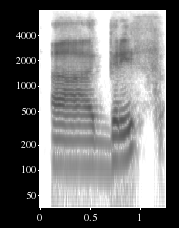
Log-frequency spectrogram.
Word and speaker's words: Griff: It's not pronounced as double F. It's simply pronounced, it's simple, single F, but this is Griff. Griff.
